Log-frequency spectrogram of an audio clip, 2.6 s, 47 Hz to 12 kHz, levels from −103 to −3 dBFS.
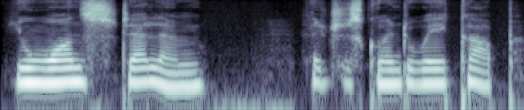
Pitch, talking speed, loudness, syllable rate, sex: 180 Hz, 250 wpm, -18 LUFS, 6.0 syllables/s, female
